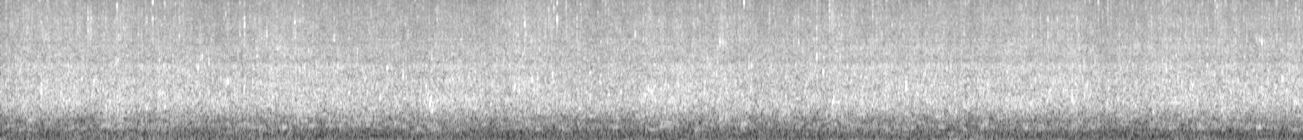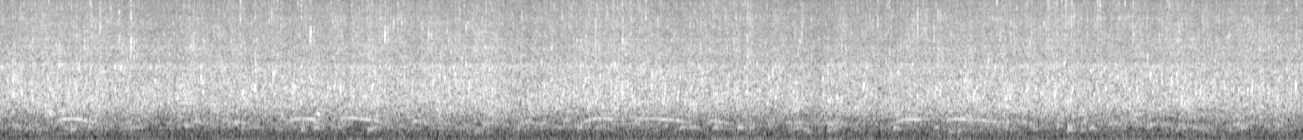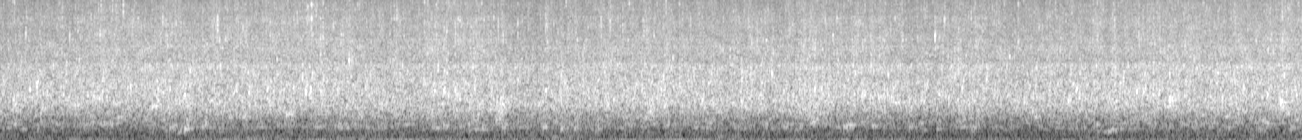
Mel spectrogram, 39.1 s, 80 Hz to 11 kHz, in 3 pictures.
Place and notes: Sound of river Alzette in a concrete canal, near Rue Léon Metz
(Sony PCM D50, Primo EM272)
Canton Esch-sur-Alzette, Lëtzebuerg, 11 May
